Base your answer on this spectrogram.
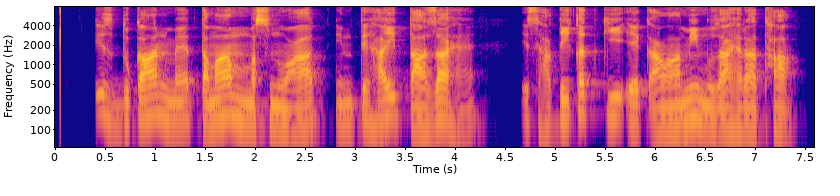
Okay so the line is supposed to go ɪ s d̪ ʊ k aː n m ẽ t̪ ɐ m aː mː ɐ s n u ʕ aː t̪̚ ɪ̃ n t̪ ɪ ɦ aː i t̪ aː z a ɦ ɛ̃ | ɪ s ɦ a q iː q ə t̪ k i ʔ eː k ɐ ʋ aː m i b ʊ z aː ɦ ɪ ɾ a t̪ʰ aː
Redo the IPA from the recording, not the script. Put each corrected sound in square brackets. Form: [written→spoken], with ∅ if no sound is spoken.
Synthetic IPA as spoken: ɪ s d̪ ʊ k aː n m ẽ t̪ ɐ m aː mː ɐ s n [u→uː] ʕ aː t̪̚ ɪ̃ n t̪ ɪ ɦ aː i t̪ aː z a ɦ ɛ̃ | ɪ s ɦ [a→ɐ] q iː q ə t̪ k i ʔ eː k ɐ ʋ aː m i [b→m] ʊ z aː ɦ ɪ ɾ a t̪ʰ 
